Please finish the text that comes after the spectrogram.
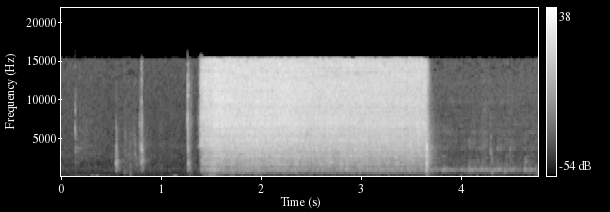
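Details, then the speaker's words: Ford 6.0 Powerstroke diesel, no start when hot from low injection pressure: a loud steady hiss for about two seconds then cutting off, heard mostly at the number five injector, suspected leaking injector seal/O-ring. "I'm still hearing it mostly over here on number five injector it's the only one I'm hearing"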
